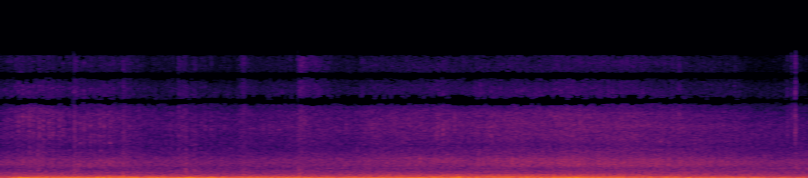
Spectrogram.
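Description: A motor vehicle's engine running close by, with a hiss of tyres on the street, loudest through the middle and easing off near the end.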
